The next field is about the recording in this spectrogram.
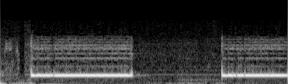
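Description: Telephone ringback of an outgoing call placed by a radio station to a district hospital head: two long, steady, buzzy ringing tones separated by a pause of about a second.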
